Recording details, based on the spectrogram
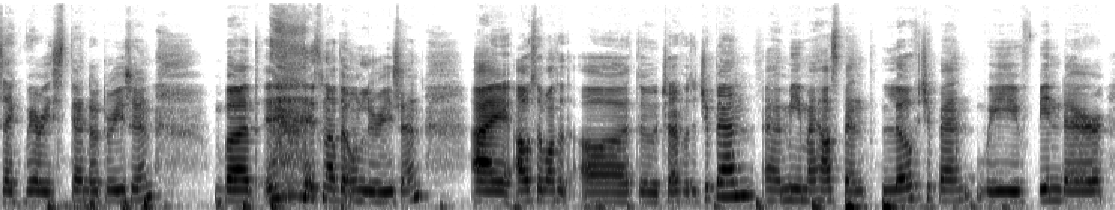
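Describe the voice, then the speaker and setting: A young woman from Russia, a native Russian speaker, chats to camera in English in her twenties. She talks hesitantly, filling pauses with uhs and soft laughs, at an ordinary middle pitch for a woman. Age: 20s. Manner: hesitant, many fillers, laughs softly between phrases. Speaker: vlogger. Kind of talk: casual chat to camera.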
